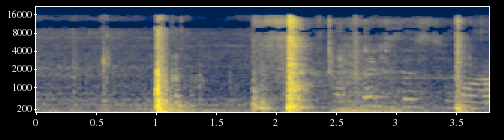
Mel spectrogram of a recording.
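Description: A drawer slides open with a thud.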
